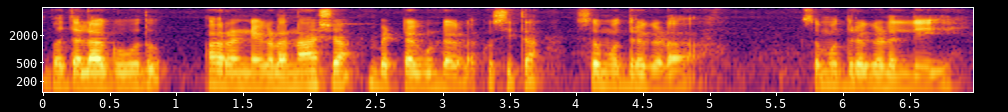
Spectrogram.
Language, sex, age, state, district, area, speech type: Kannada, male, 18-30, Karnataka, Tumkur, rural, spontaneous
